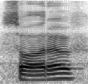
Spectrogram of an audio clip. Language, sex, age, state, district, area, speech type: Punjabi, male, 18-30, Punjab, Patiala, urban, spontaneous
